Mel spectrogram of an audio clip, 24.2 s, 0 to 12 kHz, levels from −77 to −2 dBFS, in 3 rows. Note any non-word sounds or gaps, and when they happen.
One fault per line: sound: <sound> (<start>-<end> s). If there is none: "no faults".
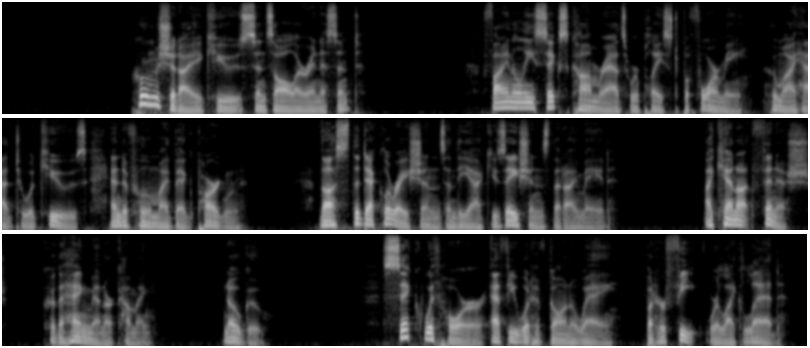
no faults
